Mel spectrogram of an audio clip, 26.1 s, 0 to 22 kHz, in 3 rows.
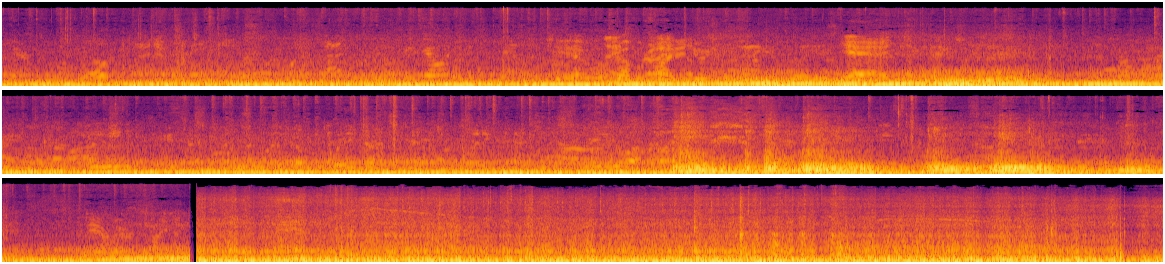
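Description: Low, steady rumble of idling Harley-Davidson V-twin motorcycles, with voices around. About 19 s in the sound changes abruptly to the Road King Special's own Milwaukee-Eight 114 V-twin idling, heard from the saddle.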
